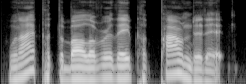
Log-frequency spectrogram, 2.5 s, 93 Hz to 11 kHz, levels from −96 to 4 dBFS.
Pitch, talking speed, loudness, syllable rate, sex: 130 Hz, 245 wpm, -17 LUFS, 5.9 syllables/s, male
